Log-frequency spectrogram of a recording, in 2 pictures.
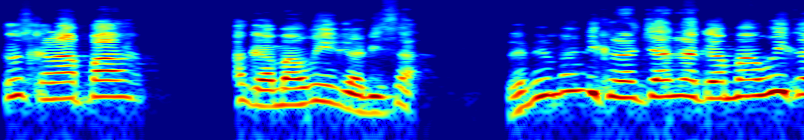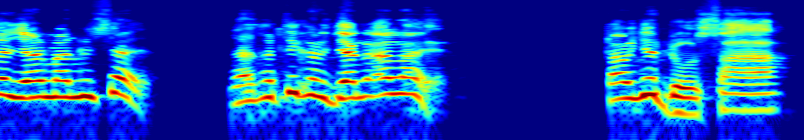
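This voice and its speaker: Animated high-pitched male pastor preaching. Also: dry recording, clean studio sound. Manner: animated, mixes casual Jakarta slang and English words, mocking asides. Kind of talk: sermon.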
